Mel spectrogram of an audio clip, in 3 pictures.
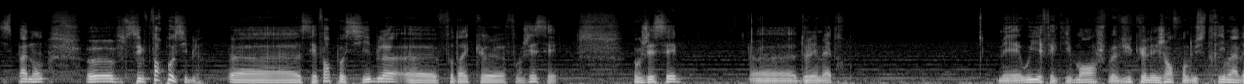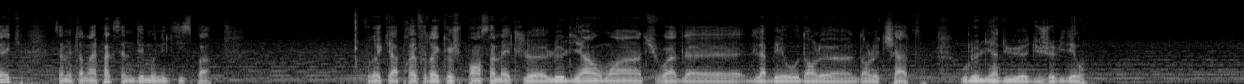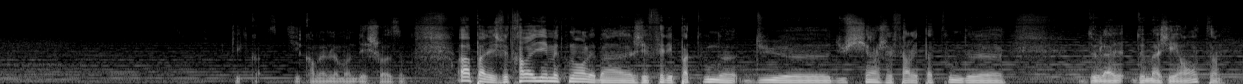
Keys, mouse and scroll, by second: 15.4 click, 19.2 click, 19.2 space, 28.9 alt+scroll up 1, 29.4 space, 29.6 click, 30.4 scroll up 2.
